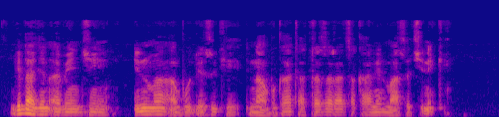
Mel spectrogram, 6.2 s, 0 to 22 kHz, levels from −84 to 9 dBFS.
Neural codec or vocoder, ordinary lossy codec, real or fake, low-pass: none; AAC, 32 kbps; real; 10.8 kHz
